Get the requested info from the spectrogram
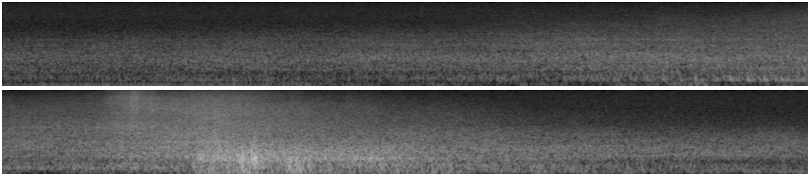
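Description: A vehicle passing by: a noisy swell that builds slowly, peaks about five seconds in, then fades away.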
